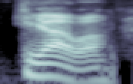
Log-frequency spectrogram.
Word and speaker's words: Yahowah: Yahwa, which is the proper pronunciation of the name of our Elawa, God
